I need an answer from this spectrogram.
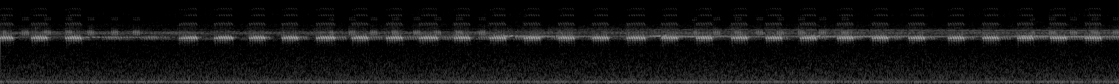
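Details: Deep autumn night in Changnyeong, South Gyeongsang, Korea, where grass insects keep up a shrill, regular pulsing chirp, near three pulses a second, with a fainter second caller higher up and a steady low hum.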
